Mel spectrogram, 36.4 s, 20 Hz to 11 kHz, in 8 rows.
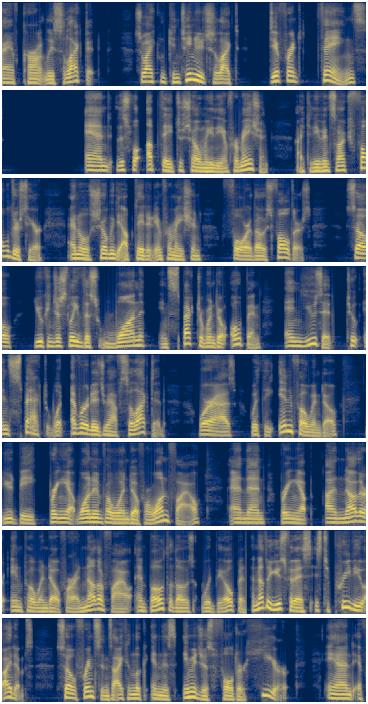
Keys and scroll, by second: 22.7 super+i, 26.6 super+i.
